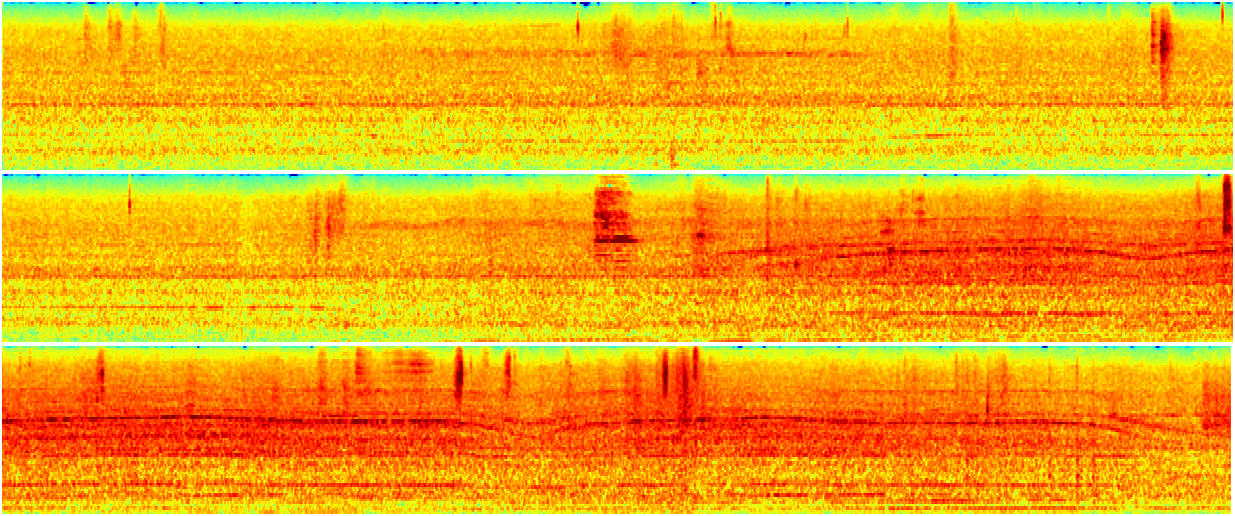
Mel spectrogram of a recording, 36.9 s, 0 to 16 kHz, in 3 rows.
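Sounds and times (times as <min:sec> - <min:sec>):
diesel bus engine running: 0:00.0 - 0:36.9
high turbo whistle: 0:18.2 - 0:18.8.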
